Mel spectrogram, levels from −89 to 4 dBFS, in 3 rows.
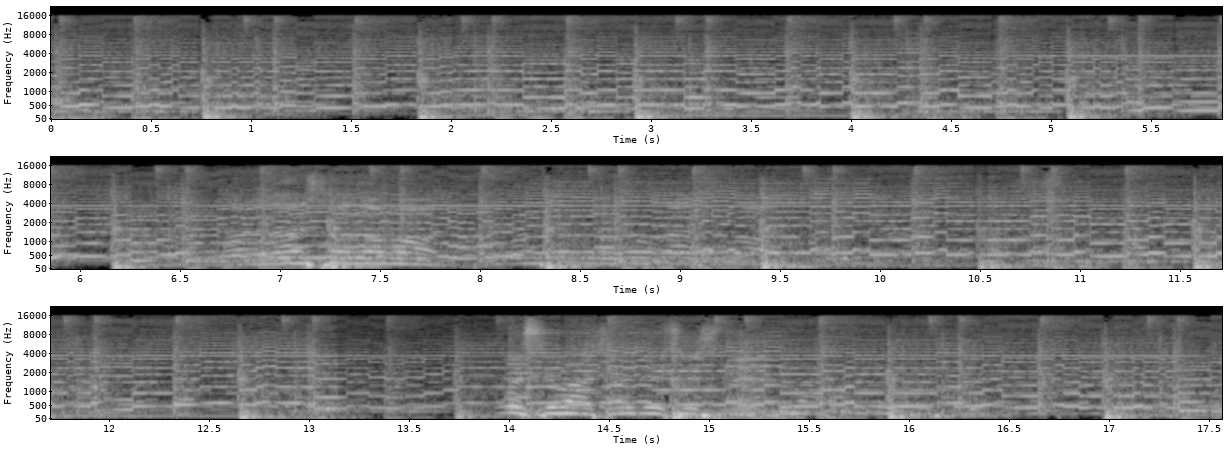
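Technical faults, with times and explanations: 10.48–10.55 s and 13.15–14.01 s, one channel drops out: the level abruptly falls by about 6 dB, first for 75 ms and then for 0.86 s, and snaps back just as suddenly. One stereo channel likely went silent, so the mono sum kept only the other channel's half of the shared sound.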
